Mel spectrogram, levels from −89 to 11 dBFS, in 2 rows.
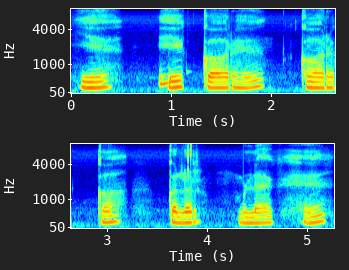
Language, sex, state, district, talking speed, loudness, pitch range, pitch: Hindi, male, Uttar Pradesh, Saharanpur, 100 wpm, -17 LUFS, 155-170 Hz, 160 Hz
